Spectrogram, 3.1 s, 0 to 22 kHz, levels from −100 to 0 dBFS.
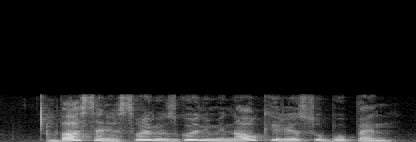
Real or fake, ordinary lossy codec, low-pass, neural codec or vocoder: real; none; 7.2 kHz; none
